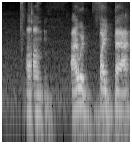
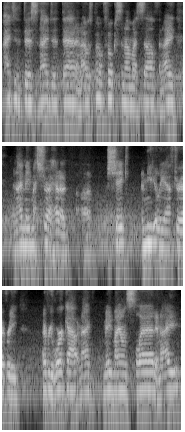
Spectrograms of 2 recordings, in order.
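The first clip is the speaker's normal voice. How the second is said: higher, fired-up rapid listing; 5 semitones higher than usual. Retold or imitated. Athlete, fired up, lists his training to the psychologist, higher and heated. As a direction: rattle off the list like you're proving him wrong. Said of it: "I was so fired up and so mad at him".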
